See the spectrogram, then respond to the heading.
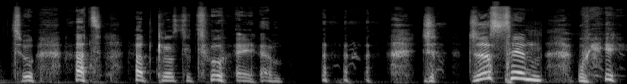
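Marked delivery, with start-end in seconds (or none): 3.2-3.7 high squeaky giggle. Real, not acted. Giddy laughter at 2 AM.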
